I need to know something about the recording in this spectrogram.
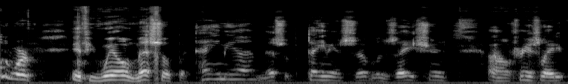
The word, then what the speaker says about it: Mesopotamia: So the area I'm going to be talking about is an area which is pronounced Mesopotamia.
